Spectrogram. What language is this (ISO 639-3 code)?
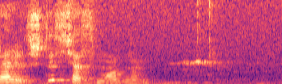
rus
